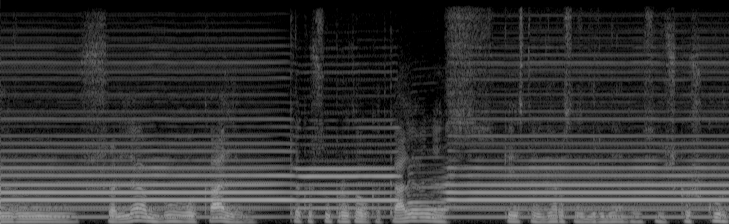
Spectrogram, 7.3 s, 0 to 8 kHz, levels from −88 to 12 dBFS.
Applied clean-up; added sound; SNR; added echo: none; Wind instrument, woodwind instrument; -5 dB; none.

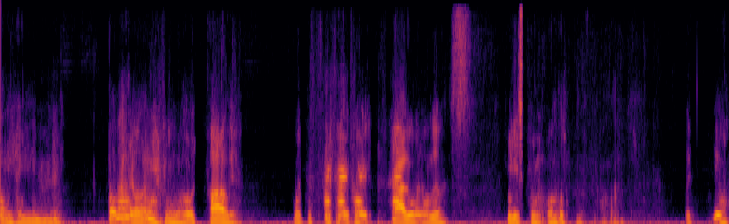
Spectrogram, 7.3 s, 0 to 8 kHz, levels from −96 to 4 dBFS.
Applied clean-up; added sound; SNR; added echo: neural diffusion model UNIVERSE++.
